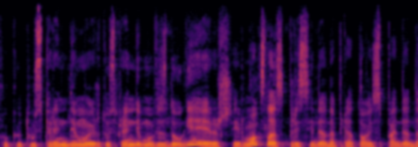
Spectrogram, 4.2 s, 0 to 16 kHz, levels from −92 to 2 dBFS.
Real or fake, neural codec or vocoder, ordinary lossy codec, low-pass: fake; vocoder, 48 kHz, 128 mel bands, Vocos; Opus, 64 kbps; 14.4 kHz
